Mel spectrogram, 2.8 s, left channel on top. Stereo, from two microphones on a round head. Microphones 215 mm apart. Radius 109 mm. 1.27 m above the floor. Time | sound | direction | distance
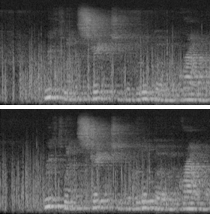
0.6 | a woman speaking | 25° right (ahead or behind) | 2.5 m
